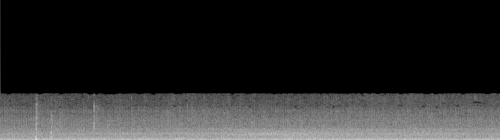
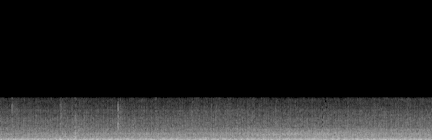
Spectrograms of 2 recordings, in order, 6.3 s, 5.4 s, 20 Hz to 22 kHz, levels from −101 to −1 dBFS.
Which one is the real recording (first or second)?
first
